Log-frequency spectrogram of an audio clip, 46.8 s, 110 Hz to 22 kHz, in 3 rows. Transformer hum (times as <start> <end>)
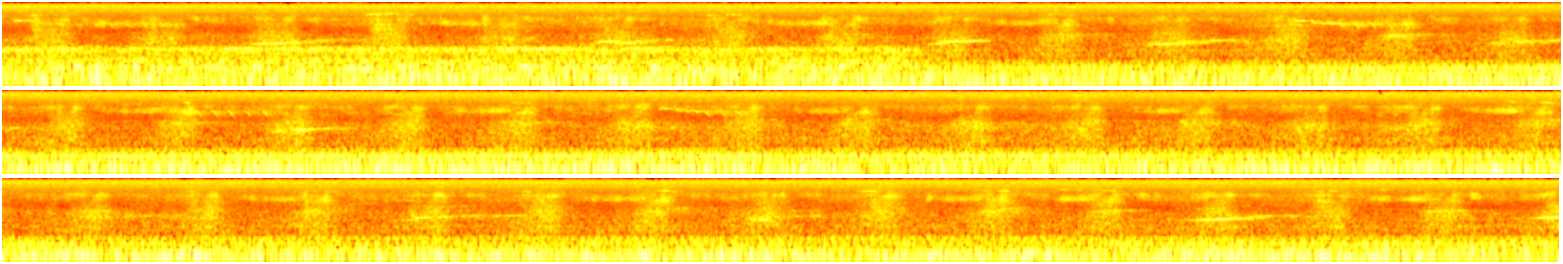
0.0 12.2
